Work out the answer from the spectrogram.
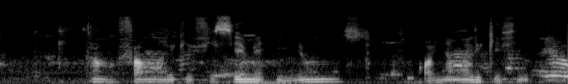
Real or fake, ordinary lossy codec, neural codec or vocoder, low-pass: real; Opus, 16 kbps; none; 9.9 kHz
